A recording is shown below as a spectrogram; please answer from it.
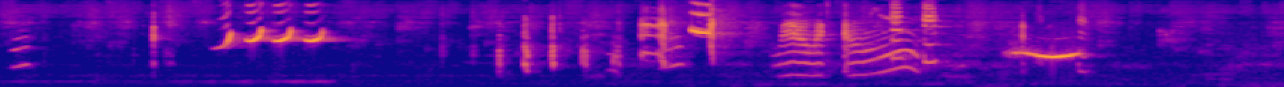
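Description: Indian ringneck parakeets calling: a quick run of chirpy whistles, a series of sharp clicks, then squawks and chattering calls. Near the end comes a loud held whistle, the loudest sound.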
